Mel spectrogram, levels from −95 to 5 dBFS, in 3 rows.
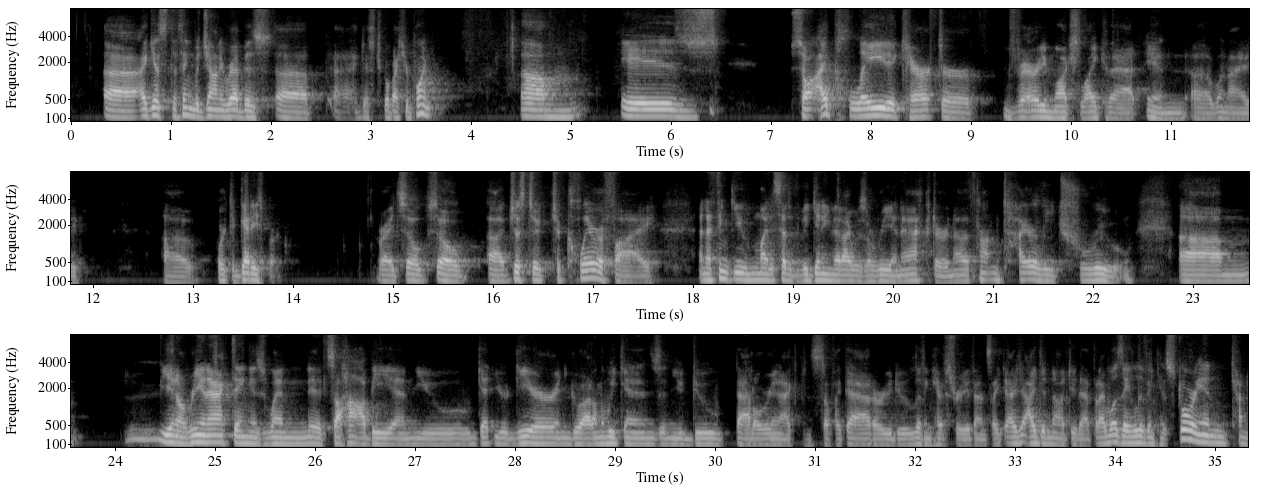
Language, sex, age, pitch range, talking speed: English, male, 30-49, 110-130 Hz, 195 wpm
